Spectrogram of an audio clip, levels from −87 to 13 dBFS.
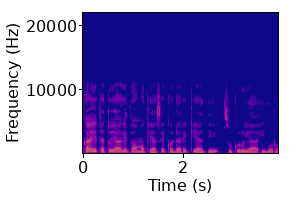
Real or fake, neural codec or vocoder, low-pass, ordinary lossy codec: real; none; none; none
